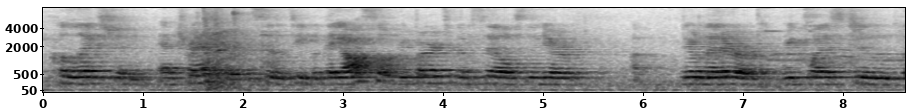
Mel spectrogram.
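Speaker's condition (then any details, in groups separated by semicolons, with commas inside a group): No condition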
